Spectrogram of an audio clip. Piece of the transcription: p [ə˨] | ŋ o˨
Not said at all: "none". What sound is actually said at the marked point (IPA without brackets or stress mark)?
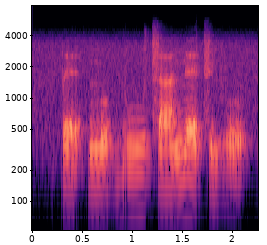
ɛ˨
